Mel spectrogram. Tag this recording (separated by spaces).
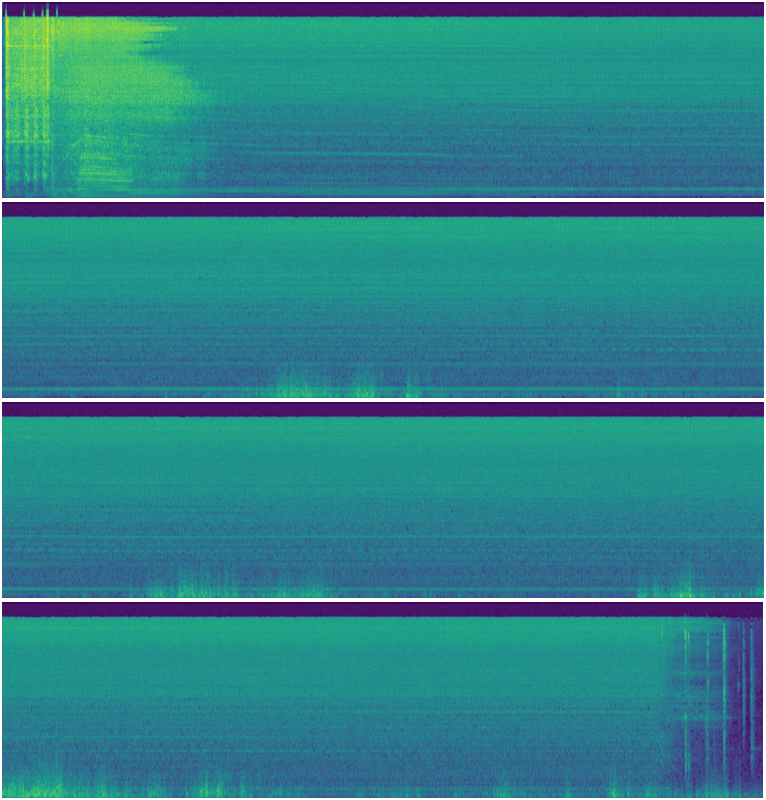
automobile drive engine motor start starting vehicle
